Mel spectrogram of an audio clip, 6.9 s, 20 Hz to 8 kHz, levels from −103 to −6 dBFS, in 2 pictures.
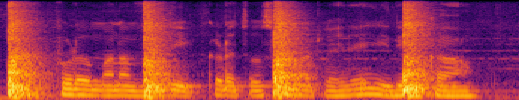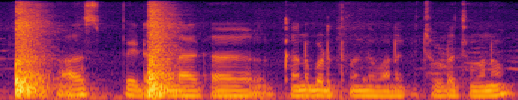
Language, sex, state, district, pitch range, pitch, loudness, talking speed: Telugu, male, Andhra Pradesh, Annamaya, 105-115 Hz, 105 Hz, -22 LUFS, 105 wpm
